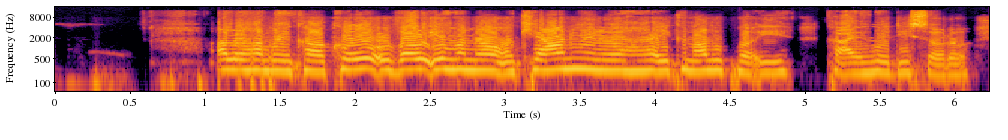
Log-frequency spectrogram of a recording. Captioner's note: speaks in foreign language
